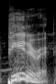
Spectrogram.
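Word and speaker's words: Peterik: Jim Peternick? – Peterick, I'm sorry, from Ides of March from Survivor.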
